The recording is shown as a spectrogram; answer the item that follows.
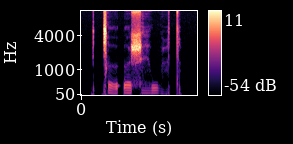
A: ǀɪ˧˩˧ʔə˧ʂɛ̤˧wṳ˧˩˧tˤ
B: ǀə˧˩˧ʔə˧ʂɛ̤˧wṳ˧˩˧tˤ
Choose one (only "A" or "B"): B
